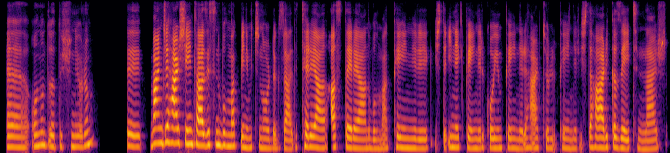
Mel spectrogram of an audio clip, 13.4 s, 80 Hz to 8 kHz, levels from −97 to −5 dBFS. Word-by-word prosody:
Eee, 200 -1 0 0.2
onu 230 +2 0
da 205 -1 -3
düşünüyorum. 210 +5 -4 0.6
Eee, 210 -2 -1
bence 275 +4 +5
her 275 -1 +9
şeyin 265 -1 +3
tazesini 240 0 +5
bulmak 220 -1 0
benim 195 -2 -1
için 195 0 -6
orada 180 -1 -3
güzeldi. 175 +2 -4
Tereyağı, 200 -4 +2
has 195 0 +1
tereyağını 175 -2 +1
bulmak; 170 +2 -6
peyniri, 180 -3 -2
işte - - -6
inek 195 -1 -3
peyniri, 180 0 -2
koyun 185 -1 -2
peyniri, 180 -2 -4
her 190 0 -1
türlü 180 +1 -7
peyniri; 175 -1 -7
işte 200 - -5
harika 195 0 +3
zeytinler. 170 -2 -3
195 Hz, 135 wpm, -25 LUFS, 180-220 Hz, 0.6 s, her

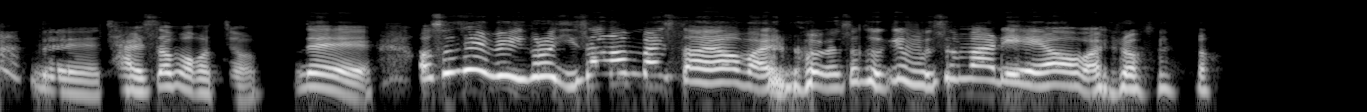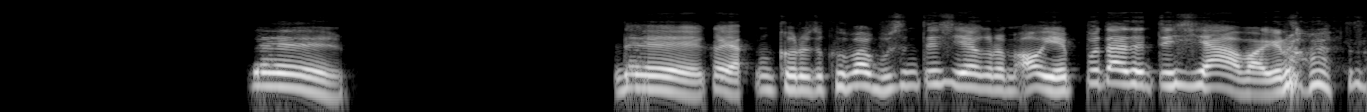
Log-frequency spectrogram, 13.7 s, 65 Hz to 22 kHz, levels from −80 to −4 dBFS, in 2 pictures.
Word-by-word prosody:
네. 180 - -6
잘 195 +2 -2
써먹었죠. 180 - -4 0.2
네. 240 -2 +1 0.2
"어 370 - +1
선생님 - - +3
왜 375 - +2
그런 410 +1 +3
이상한 480 +2 -1
말 445 -2 +1
써요?" 310 -5 +3
말 - - +2
그러면서 255 +1 -1
"그게 330 +3 -1
무슨 335 +6 -3
말이에요?" 270 -7 +3
막 - - +1
이러면서. 220 -1 -3 2.2
네. 225 - +1 1.3
네. 200 -6 +1
그러니까 - - -2
약간 210 +5 -3
그러죠. 210 -1 -1
"그 245 - -4
말 255 0 +1
무슨 245 +6 -7
뜻이야?" 265 -3 -1
그러면 210 -2 -4
"어. 235 - +2
예쁘다는 270 +7 +1
뜻이야." 255 -3 0
막 170 -1 +1
이러면서. 265 +8 -1
250 Hz, 315 characters per minute, -18 LUFS, 210-295 Hz, 2.2 s, 선생님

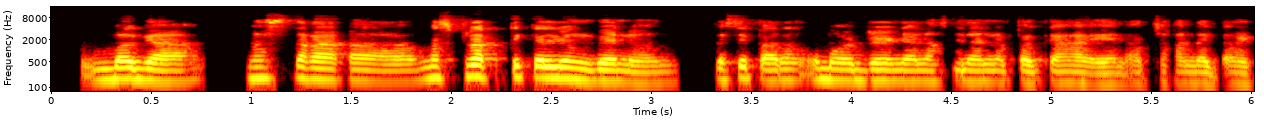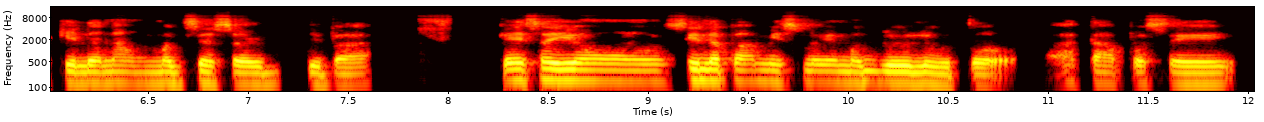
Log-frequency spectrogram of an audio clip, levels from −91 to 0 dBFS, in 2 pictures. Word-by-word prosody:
Kumbaga, 155 -3 +3 0.2
mas 180 0 +2
nakaka 155 -5 +1
mas 185 0 0
praktikal 195 -2 +6
yung 175 -2 +4
gano'n 135 -3 +1 0.2
kasi 185 +4 -1
parang 155 -2 0
umorder 150 -2 +1
na 145 -1 0
lang 145 - -4
sila 140 0 -3
ng 140 -1 -6
pagkain 125 -3 -1
at 130 - -9
saka 130 -1 -9
nag-arkila 130 +1 -2
ng 130 -1 -7
magse-serve, 125 -1 -1 0.2
'di 125 - -3
ba? 115 +1 -4 0.6
Kaysa 155 +1 +2
yung 145 -2 +1
sila 150 +1 +1
pa 145 -1 -4
mismo 140 -1 -3
yung 135 -1 -2
magluluto 130 - 0 0.2
at - - -13
tapos, - - -6
eh, 125 0 0
145 Hz, 160 wpm, -23 LUFS, 130-155 Hz, 0.6 s, praktikal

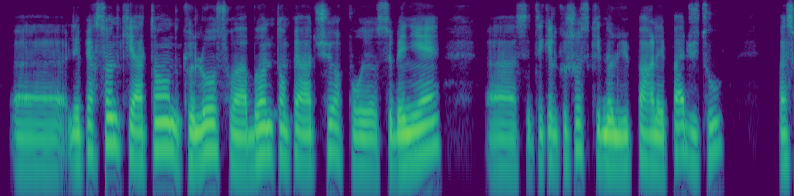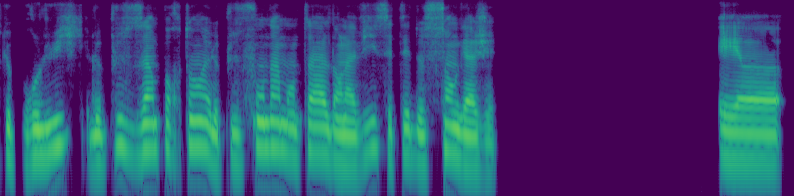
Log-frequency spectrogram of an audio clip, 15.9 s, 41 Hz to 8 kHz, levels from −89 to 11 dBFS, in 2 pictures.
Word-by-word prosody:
heu: 95 -1 -5
«Les 110 - -1
personnes 165 +7 0
qui 140 -4 -2
attendent 145 +6 +3
que - - -3
l'eau 135 +6 +5
soit 110 -6 -1
à 100 - +1
bonne 130 +5 +3
température 120 +2 -2
pour, 100 -1 -2
heu, 100 -1 -1
se 100 - -7
baigner», 120 +9 +4 0.5
heu, 95 0 -4
c'était 110 - -9
quelque 115 0 -5
chose 140 +5 -5
qui - - -4
ne 105 -1 +6
lui 100 0 +3
parlait 105 -4 0
pas 135 +4 -1
du 110 -4 -5
tout 140 +7 -6 0.6
parce 110 0 -3
que - - -1
pour 110 +3 0
lui, 155 +8 0
le 105 0 +1
plus 140 +1 -4
important 145 +2 +1
et - - +1
le 105 - +1
plus 110 - -5
fondamental 140 -4 +1
dans 110 -2 +2
la 105 -1 +4
vie, 135 +9 -6
c'était 125 -3 -5
de 110 -2 -1
s'engager. 105 - +1 2.2
Et 115 -2 +3
heu 110 -1 +4
115 Hz, 170 wpm, -22 LUFS, 105-140 Hz, 2.2 s, ne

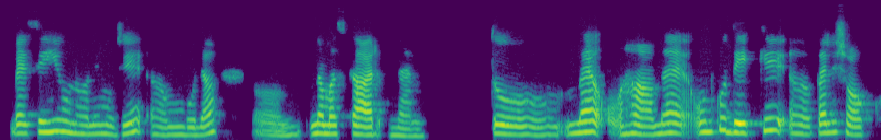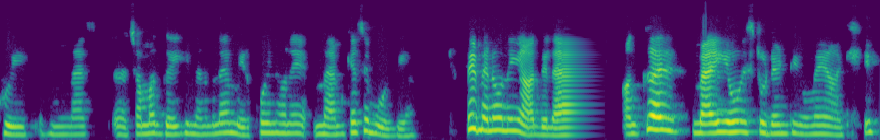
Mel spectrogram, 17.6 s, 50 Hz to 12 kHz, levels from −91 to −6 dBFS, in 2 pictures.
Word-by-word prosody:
वैसे 220 +2 -1
ही 255 +2 +1
उन्होंने 210 -2 -4
मुझे 210 +4 -3
अ, 250 -6 -12 0.3
बोला 185 +4 -2
अ, 245 - -3 1.0
"नमस्कार 210 -3 +2 0.2
मैम।" 160 -1 -6 0.7
तो, 215 - +2 0.8
मैं 250 +1 +5 0.4
हाँ, 200 -3 +2
मैं 225 -1 +1 0.2
उनको 255 +4 -1
देख 230 0 +5
के 290 -1 +1
अ, 210 -3 -5
पहले 230 +2 +1
शॉक 185 -2 -2
हुई, 190 -2 +1 0.3
मैं 195 0 -7
स 195 0 -30 0.2
अ, 190 - -4
चमक 210 +1 -2
गई, 195 +1 -1
कि 225 - -4
मैंने 195 0 -6
बोला 215 +3 -3
यार, 240 - -1
मेरे 185 -4 -3
को 235 - +1
इन्होंने 225 -2 -2 0.2
मैम 190 +1 -2
कैसे 240 +3 0
बोल 170 -3 -3
दिया। 165 +1 -8 0.5
फ़िर 335 0 +8
मैंने 290 -1 +5
उन्हें 280 -1 +3
याद 185 -5 +3
दिलाया, 180 0 +3 0.5
"अंकल, 295 +7 +6 0.2
मैं 225 0 +9
ही 250 +1 +5
हूँ, 250 +1 +5
स्टूडेंट 220 -3 -1
ही 225 - -2
हूँ 200 -1 -5
मैं 210 - -1
यहाँ 195 -3 -2
की" 235 +2 -6
215 Hz, 175 wpm, -21 LUFS, 195-235 Hz, 1.0 s, मैं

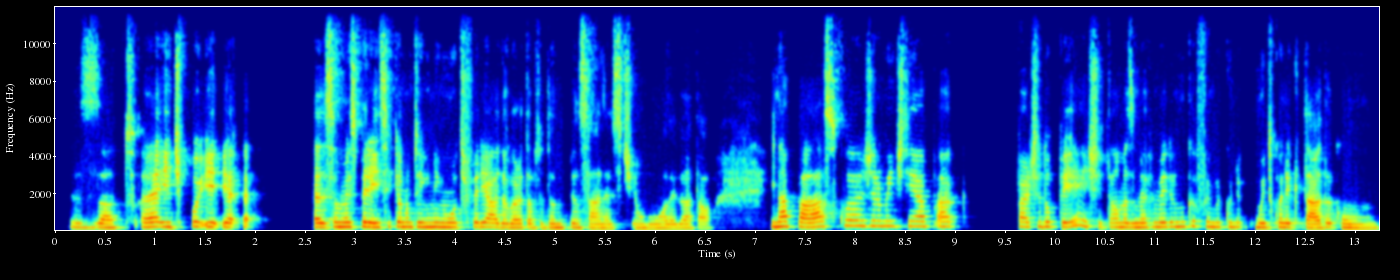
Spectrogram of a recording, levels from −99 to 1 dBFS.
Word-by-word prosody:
Exato, 210 -1 -2
é 245 +2 +5
e 245 0 +3
tipo, 240 +3 -1
e, 245 -2 +2
é 225 -1 +2
é - - -7 0.7
essa 225 +2 +2
é - - +7
uma 245 - +6
experiência 240 -1 +3
que 250 - -4
eu 250 - +5
não 240 - +2
tenho 235 0 +2
nenhum 235 -1 +4
outro 230 0 -2
feriado, 235 -2 +1
agora 205 0 +2
eu - - -1
estava 205 0 -5
tentando 205 -1 -1
pensar 205 -2 -2
não 190 - -4
se 195 -1 -8
tinha 200 0 -7
algum 195 0 -4
além 190 0 -3
do 200 - -4
Natal, 195 -1 -5 0.6
e - - +2
na 265 - +7
páscoa 265 +4 +2
geralmente 285 -1 -4
tem 275 -1 -3
a 270 - +2
pa 265 -1 -2
a - - -15 0.6
parte 250 0 -2
do 255 0 -1
peixe 255 +1 -2
e - - -15
tal 230 +1 -3
mas 225 -1 +1
a - - +3
minha 225 0 +2
família 240 +1 -1
nunca 255 +2 -2
foi 265 -2 -4
mui 235 0 -1
cone 235 0 -6
muito 220 -1 +1
conectada 220 -2 +2
com 195 -2 -2
230 Hz, 245 wpm, -21 LUFS, 210-245 Hz, 0.7 s, é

